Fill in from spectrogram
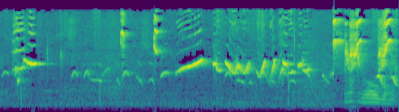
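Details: Caged white-rumped shama in full song (gacor), recorded as training material for other birds: clear upslurred and downslurred whistles, a long rising whistle, then a rapid jumble of bright notes and a harsh buzzy burst.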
